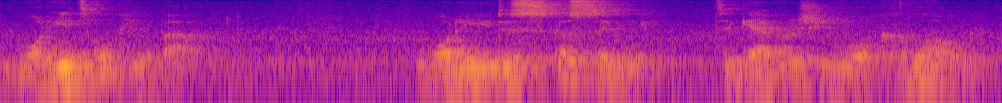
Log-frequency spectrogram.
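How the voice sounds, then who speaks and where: Man voicing a calm, quietly amused male teacher, low and soft, roomy echo. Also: a little fast, background noise, lightly acted. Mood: gentle. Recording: roomy echo from a distant mic.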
